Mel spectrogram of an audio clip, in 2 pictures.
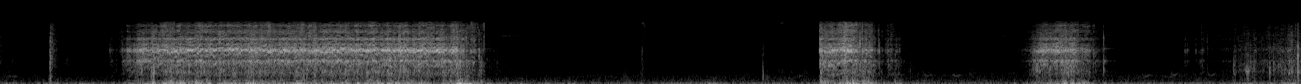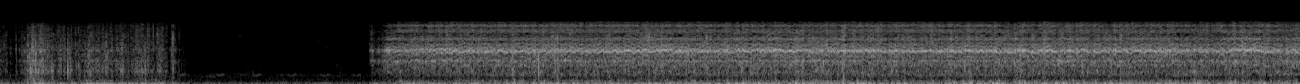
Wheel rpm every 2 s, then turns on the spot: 20, 110, 50, 0, 20, 20, 10, 0, 50, 110, 120, 120, 120.
12-14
